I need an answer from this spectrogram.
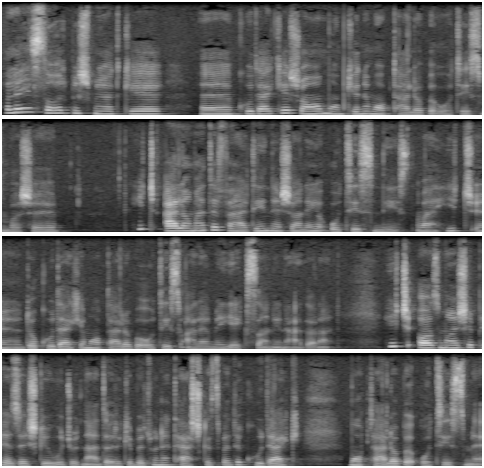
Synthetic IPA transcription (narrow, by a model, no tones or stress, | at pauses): hɒːlɒinsɒːlpʰiːʃmijɒːd̪̥cʲʰe̞ | kʰuːd̪æcʰeʃomɒːmomcʰe̞ne̞mob̥t̪ʰælɒːbe̞̰ʔo̰t̪ʰḭsmbɒːʃe̞ | hiːt͡ʃʰælɒːmæt̪ʰe̞fæɾd̪iːne̞ʃɒːne̞jeʔot̪ʰiːsmniːst̪væhiːt͡ʃʰd̪o̞kʰuːd̪æcʰemob̥̚t̪ʰælɒːbe̞̰ʔo̰t̪ʰismæ̰lɒːmejjḛcʰsɒ̰ːnḭnæ̰d̪ɒ̰ːɾæ̰nd̪ | hiːt͡ʃʰɒːzmɒːjeʃe̞pʰe̞ze̞ʃciːvo̰d͡ʒuːd̪næ̰d̪ɒːɾecʰe̞be̞t̪ʰune̞t̪ʰæʃχiːsbe̞d̪e̞kʰuːd̪æcʰ | mob̥̚t̪ʰælɒːbe̞̰ʔot̪ʰḭsmḛ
